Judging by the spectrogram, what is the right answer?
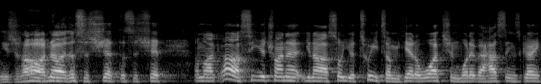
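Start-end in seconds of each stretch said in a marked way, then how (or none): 0.2-1.7 mock angry grumbling. Retelling what the guy he came to watch said, imitating angry complaining. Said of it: "He's so angry with the world".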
